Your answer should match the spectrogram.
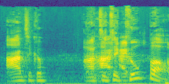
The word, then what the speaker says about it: Antetokounmpo: but it's Giannis Antetokounmpo. He is Antetokounmpo? – Antetokounmpo.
